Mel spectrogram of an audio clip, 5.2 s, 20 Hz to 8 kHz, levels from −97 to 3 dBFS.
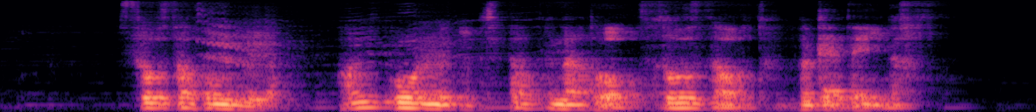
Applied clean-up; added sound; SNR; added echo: neural mask model DeepFilterNet 3.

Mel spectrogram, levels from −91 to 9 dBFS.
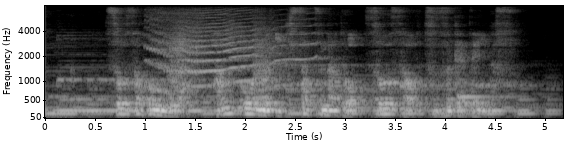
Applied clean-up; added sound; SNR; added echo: none; Squeak; 12 dB; reverberation time 0.6 s.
